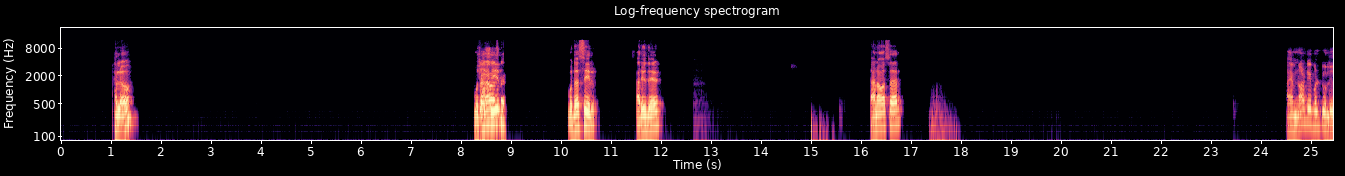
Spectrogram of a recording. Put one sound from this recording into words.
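A man speaks in short phrases over an online call.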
